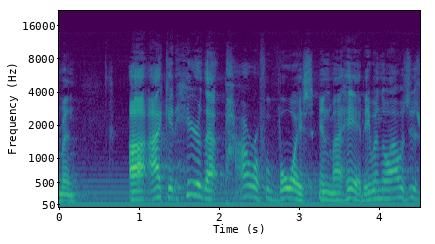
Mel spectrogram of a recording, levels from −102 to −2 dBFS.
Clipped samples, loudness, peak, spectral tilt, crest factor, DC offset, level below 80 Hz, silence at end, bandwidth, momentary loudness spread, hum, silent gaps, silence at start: under 0.1%; -37 LUFS; -18 dBFS; -5 dB/octave; 20 dB; under 0.1%; -54 dBFS; 0 s; 12 kHz; 14 LU; none; none; 0 s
